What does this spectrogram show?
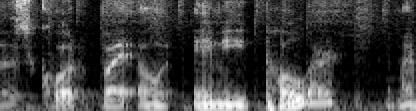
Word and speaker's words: Poehler: And there's a quote by Amy Poehler. Am I pronouncing that Yeah, right?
